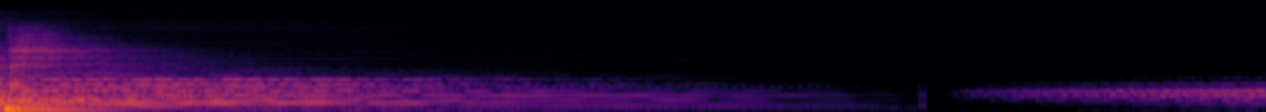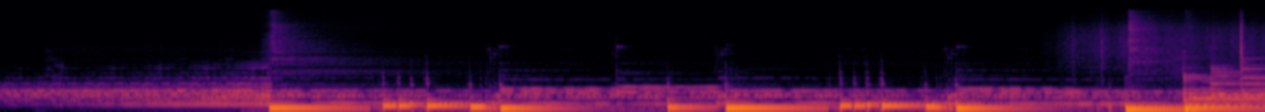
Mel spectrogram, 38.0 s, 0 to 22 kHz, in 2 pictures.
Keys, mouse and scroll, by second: 9.5 v, 12.5 double click, 13.6 ctrl+a, 13.8 ctrl+scroll up 1, 16.3 double click, 23.2 v, 27.7 double click, 28.7 BackSpace, 29.5 space, 30.1 alt+scroll up 1, 32.7 double click, 33.2 v, 35.8 double click, 37.3 v.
